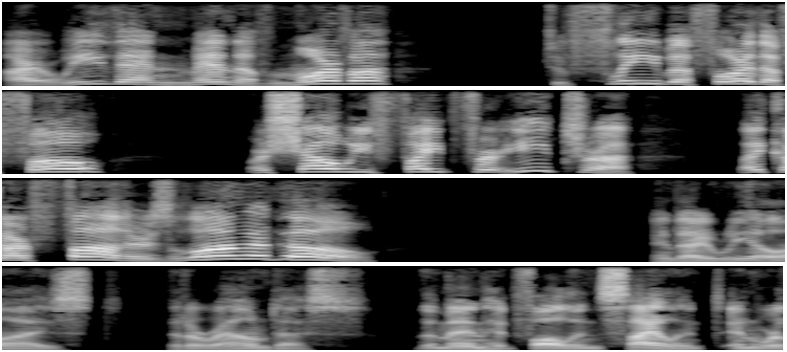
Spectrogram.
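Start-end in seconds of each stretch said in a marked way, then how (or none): 0.0-9.7 thin little voice. A narrator's reading. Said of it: "piped out bravely in his thin little voice".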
